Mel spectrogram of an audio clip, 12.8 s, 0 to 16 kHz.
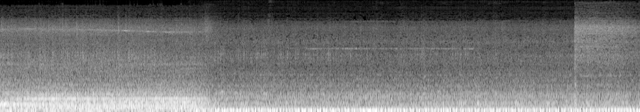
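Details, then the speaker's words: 2021 MAZ-216 bus, recorded inside the cabin while traveling: loud, deep diesel drone with rattles, steady under load; excessive interior noise compared with a quiet 1986 LiAZ-5256. "Écoutez le bruit de ce bus. Honte! Le bus fait du bruit, rugit, fait du bruit, pète."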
